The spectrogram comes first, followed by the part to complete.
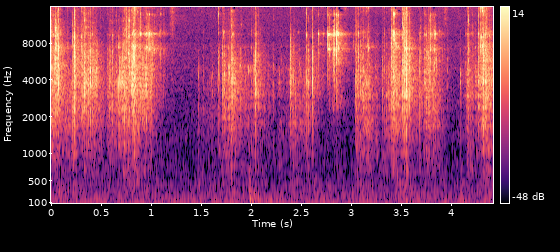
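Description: Loose plastic LEGO pieces clicking and clattering against each other and the tray as a hand sifts through the pile, an irregular scatter of small sharp clicks.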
